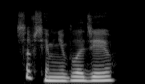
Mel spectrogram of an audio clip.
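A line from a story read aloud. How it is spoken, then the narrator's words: Calm. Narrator (Russian): спокойно сообщила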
